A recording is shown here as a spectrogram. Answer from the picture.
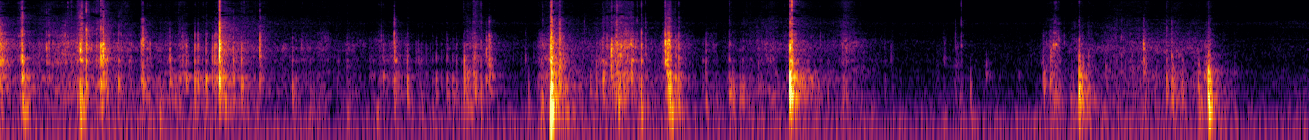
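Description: Cardboard meal box being closed by hand, its end flap folded and tucked in: crinkling and rustling with quick clicks and taps, busiest in the first second or so, then a few isolated sharp taps.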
